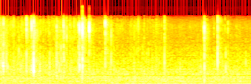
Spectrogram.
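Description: Fingertips scratch and crinkle a clear cellophane bag full of foil-wrapped candies. Bright, crackling crinkles come in short, sharp bursts over a steady faint rustle, with little low end and almost no ring after each snap.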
